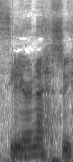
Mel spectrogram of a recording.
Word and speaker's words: Piranesi: Did we ever settle on a pronunciation? Piranesi? – Piranesi. – Yeah, for no reason in particular, a very Italian sound, a little Italian twang to that.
